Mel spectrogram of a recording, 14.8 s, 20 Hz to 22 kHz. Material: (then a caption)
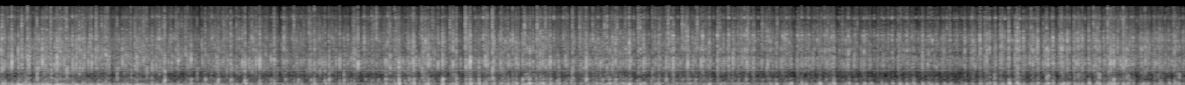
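Plastic. Fingertips rapidly press and tap the keys of a hollow, black plastic wireless computer keyboard held up in front of the microphone. The result is a fast, irregular stream of short, bright plastic clicks and clacks that continues steadily for about 15 seconds.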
